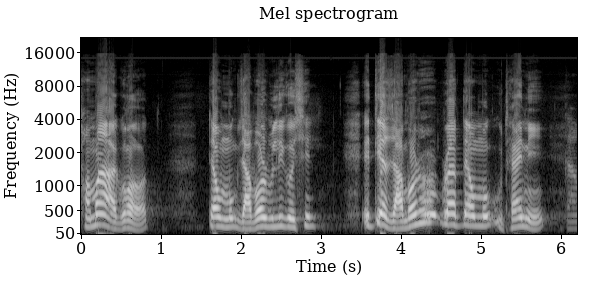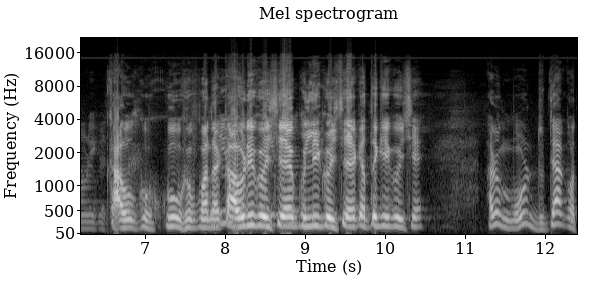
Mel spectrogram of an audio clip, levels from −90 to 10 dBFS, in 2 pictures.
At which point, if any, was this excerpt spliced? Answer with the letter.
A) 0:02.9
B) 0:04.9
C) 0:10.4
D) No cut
D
